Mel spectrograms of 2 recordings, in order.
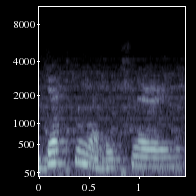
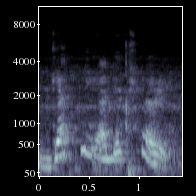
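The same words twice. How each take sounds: First: Said in the usual way. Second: High, fast, squeaky demand; thin reedy voice. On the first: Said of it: "he's asking to fetch". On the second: Acted. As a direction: squeak it like a rat. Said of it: "he would squeak".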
